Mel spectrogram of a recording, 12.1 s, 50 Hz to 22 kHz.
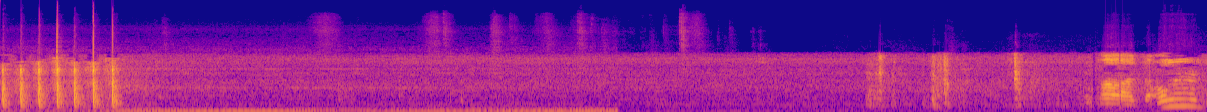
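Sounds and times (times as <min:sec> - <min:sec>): steady low rumble: 0:00.0 - 0:08.5.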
